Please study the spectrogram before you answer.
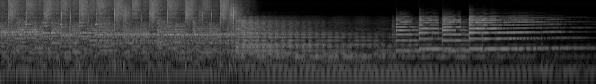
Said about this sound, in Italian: Ah, bellissima, oh. bella questa sigla.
